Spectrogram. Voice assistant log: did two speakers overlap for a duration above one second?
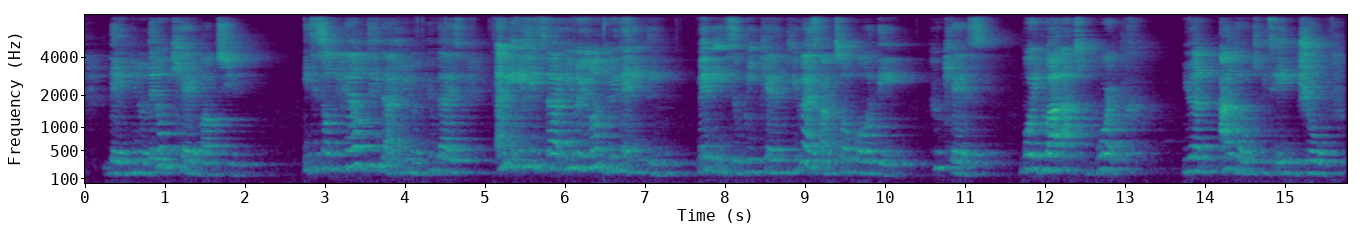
No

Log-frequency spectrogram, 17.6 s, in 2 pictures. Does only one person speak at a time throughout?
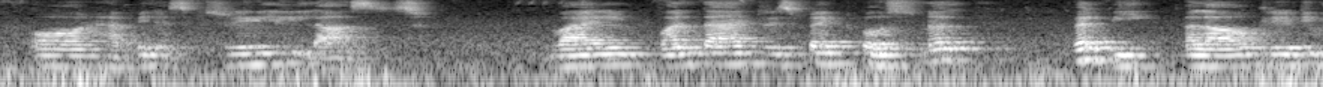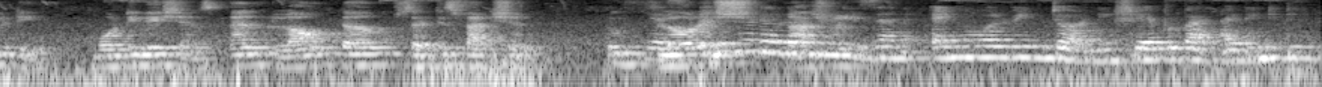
No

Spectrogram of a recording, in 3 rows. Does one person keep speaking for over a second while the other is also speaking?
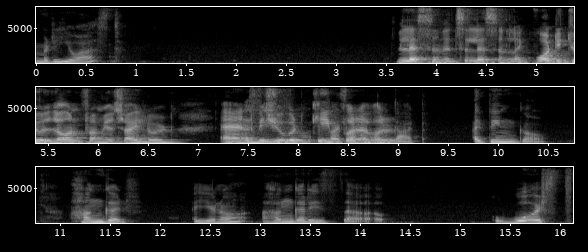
Yes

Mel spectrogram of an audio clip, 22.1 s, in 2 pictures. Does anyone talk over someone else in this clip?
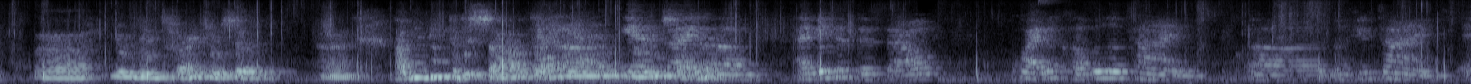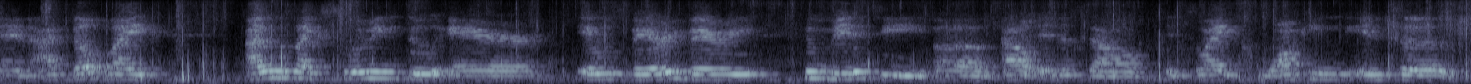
Yes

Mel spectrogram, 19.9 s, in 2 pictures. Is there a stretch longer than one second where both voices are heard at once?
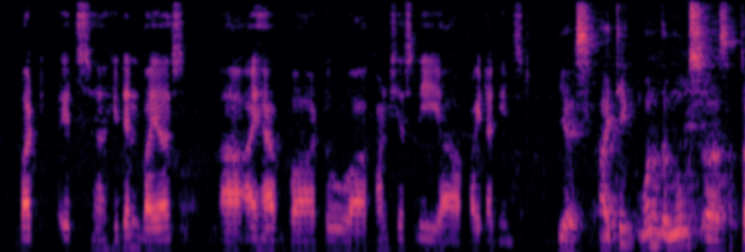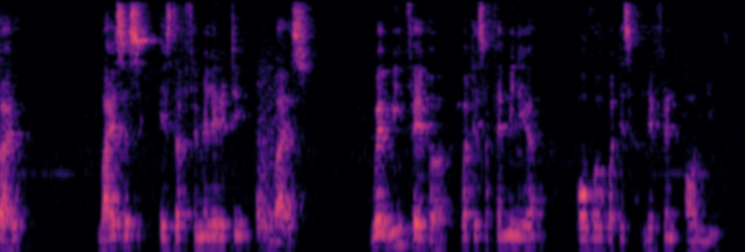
No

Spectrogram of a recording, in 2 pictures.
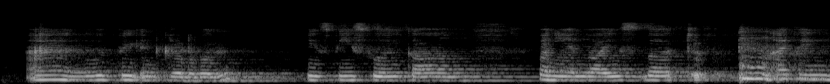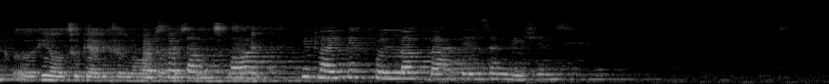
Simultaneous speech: Yes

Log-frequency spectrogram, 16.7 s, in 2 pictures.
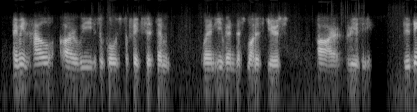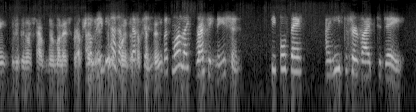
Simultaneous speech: Yes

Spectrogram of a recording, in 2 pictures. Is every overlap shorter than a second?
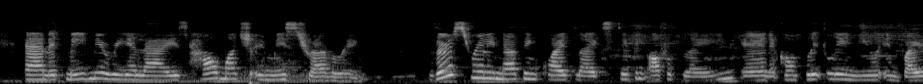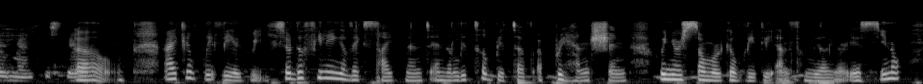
Yes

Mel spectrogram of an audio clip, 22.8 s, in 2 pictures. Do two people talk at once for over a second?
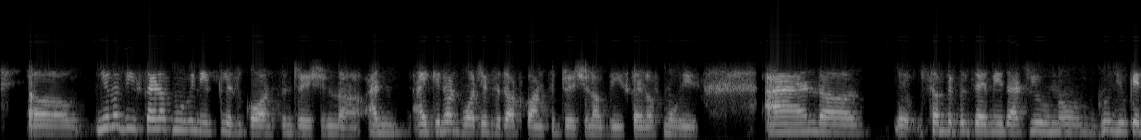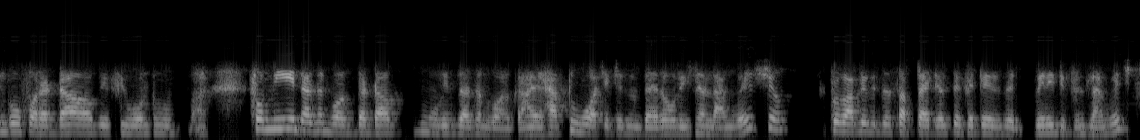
No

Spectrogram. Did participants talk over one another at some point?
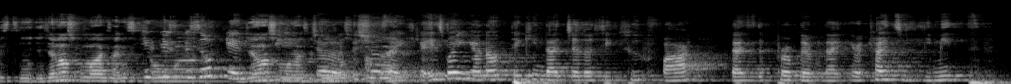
Yes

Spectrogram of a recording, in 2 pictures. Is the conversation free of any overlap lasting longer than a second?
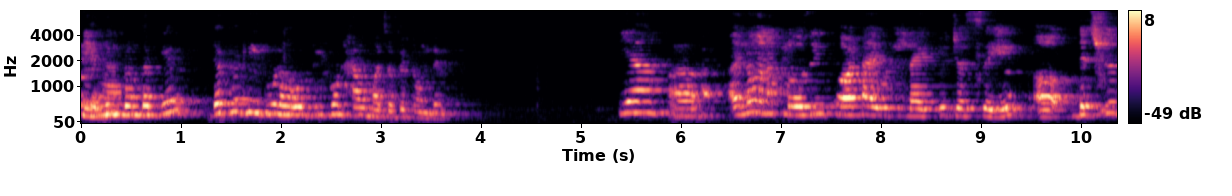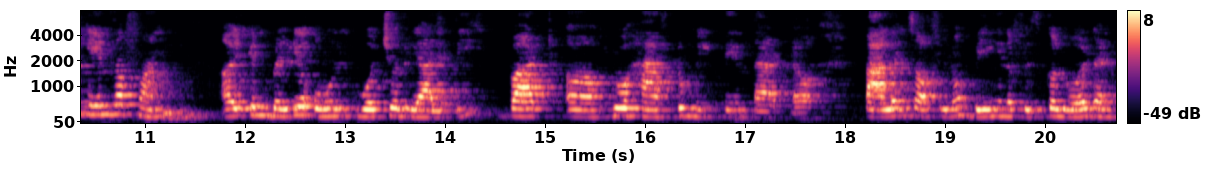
Yes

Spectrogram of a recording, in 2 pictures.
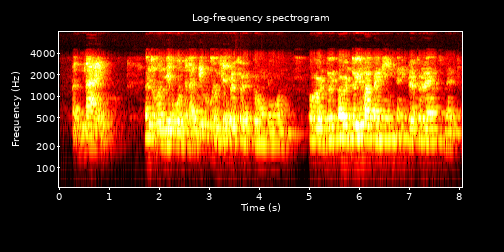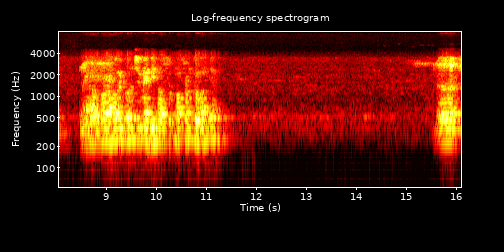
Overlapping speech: Yes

